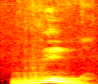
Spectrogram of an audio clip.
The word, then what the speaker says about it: wool: Wool, wool, hueco, huelva, huevo, wool, como un búho, ¿ok?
